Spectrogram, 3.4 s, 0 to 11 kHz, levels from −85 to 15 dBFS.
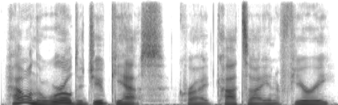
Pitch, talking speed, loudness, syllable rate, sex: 170 Hz, 215 wpm, -15 LUFS, 4.6 syllables/s, female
